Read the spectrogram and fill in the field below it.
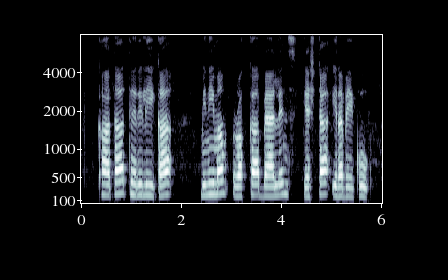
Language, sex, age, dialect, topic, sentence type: Kannada, male, 18-24, Northeastern, banking, question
